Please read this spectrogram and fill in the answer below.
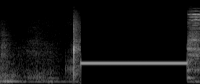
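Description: A single steady electronic beep, one pure tone lasting about a second, set in dead silence and preceded by a short click.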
